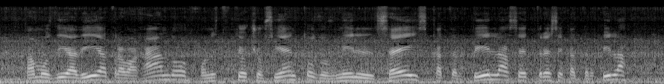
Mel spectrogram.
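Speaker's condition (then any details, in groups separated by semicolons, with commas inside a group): No condition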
